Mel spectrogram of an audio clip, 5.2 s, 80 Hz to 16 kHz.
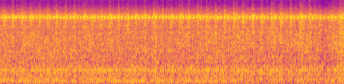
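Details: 1934 Ford flathead V8, first start in 30 years after a distributor and coil rebuild, new plug wires, lubricated cylinders and an oil change, fed from a temporary gas can: steady, even running with no knocks or misses.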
